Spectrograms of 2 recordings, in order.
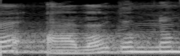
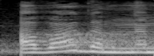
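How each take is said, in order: First: आवागमनम with a long first aa; आवागमनम, long aa at the start; correct form, long aa. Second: अवागमनम with a short first a; अवागमनम with short initial vowel; wrong form, short a. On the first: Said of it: "आ की मात्रा आ जाएगी". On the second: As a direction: say अवागमनम opening on a clipped short a, as the wrong version. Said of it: "नहीं होता". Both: Shown as a demonstration.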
